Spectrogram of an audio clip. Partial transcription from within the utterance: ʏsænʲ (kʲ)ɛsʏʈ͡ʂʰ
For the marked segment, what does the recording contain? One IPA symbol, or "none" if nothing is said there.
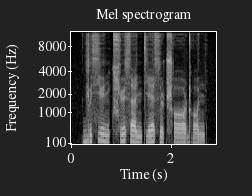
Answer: tʲ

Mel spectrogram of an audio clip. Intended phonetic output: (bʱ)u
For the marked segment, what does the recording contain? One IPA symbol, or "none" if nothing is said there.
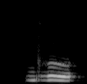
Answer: bʱ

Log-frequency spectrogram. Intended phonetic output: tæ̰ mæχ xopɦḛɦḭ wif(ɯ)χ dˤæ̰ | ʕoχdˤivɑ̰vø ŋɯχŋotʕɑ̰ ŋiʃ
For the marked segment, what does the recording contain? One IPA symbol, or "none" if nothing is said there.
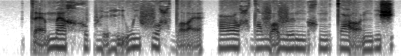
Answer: u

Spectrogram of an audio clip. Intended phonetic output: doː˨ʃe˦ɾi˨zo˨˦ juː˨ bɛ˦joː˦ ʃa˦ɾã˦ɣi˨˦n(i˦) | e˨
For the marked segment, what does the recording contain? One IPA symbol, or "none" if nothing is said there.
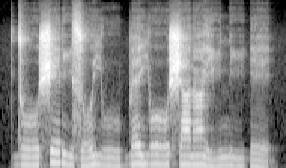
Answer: i˦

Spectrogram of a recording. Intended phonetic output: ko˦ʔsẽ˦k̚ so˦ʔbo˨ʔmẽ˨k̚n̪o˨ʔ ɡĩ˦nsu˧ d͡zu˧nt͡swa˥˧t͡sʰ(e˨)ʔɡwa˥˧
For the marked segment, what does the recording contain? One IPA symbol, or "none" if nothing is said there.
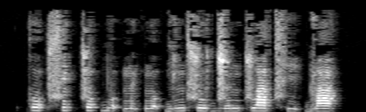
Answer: i˨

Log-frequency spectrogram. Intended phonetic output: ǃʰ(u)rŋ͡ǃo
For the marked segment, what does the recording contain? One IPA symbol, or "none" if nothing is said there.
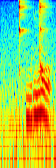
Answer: u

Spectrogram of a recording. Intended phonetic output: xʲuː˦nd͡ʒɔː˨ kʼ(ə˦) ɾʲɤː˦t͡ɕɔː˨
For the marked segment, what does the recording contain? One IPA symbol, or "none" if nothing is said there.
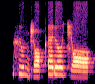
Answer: ɛ˦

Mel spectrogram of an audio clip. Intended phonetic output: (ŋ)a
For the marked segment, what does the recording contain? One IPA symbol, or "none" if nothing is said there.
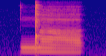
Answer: ŋ͡ǃ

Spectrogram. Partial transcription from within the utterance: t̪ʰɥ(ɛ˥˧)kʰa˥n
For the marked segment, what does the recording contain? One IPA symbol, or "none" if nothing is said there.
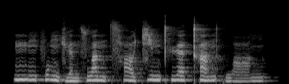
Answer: ɛ˥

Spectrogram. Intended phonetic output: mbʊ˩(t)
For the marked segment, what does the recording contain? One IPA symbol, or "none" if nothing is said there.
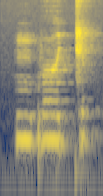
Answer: c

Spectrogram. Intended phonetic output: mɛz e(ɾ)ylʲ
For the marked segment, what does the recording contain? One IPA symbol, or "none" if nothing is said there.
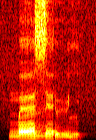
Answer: ɾ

